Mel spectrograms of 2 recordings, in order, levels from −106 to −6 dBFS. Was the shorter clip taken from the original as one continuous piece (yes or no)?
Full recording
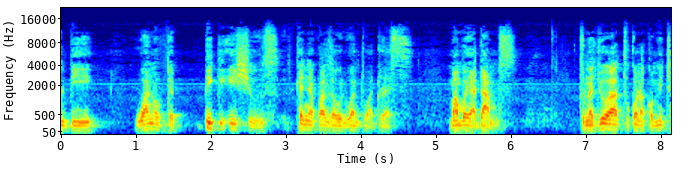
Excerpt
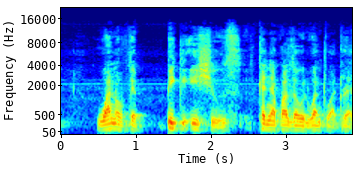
yes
